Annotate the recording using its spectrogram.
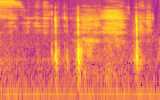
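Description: Near silence, with a few faint ticks and a soft scratch of a stylus writing on a tablet screen.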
